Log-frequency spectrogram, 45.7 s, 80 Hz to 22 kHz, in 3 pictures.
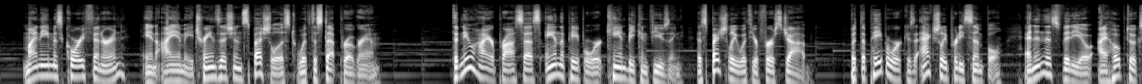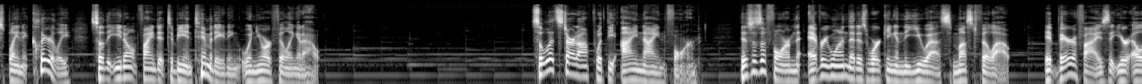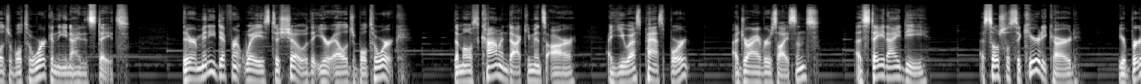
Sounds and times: Music: 0:00.0 - 0:45.6
Speech: 0:00.3 - 0:05.1, 0:06.0 - 0:10.8, 0:11.4 - 0:19.5, 0:22.3 - 0:32.2, 0:32.9 - 0:35.9, 0:36.5 - 0:42.9, 0:43.5 - 0:45.6.

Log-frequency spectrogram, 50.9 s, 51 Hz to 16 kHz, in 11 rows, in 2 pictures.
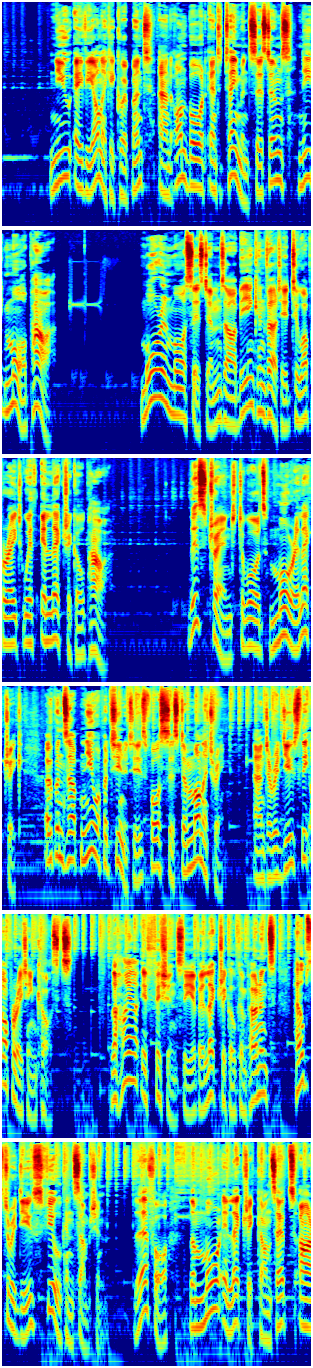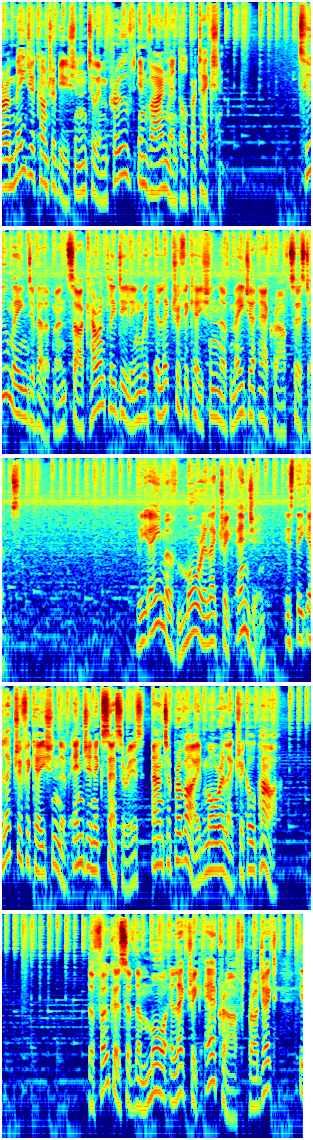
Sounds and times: Music: 0:00.0 - 0:50.8
Speech: 0:00.7 - 0:05.4, 0:06.7 - 0:10.9, 0:12.1 - 0:19.6, 0:20.2 - 0:31.2, 0:32.3 - 0:37.4, 0:39.1 - 0:45.9, 0:47.7 - 0:50.8.

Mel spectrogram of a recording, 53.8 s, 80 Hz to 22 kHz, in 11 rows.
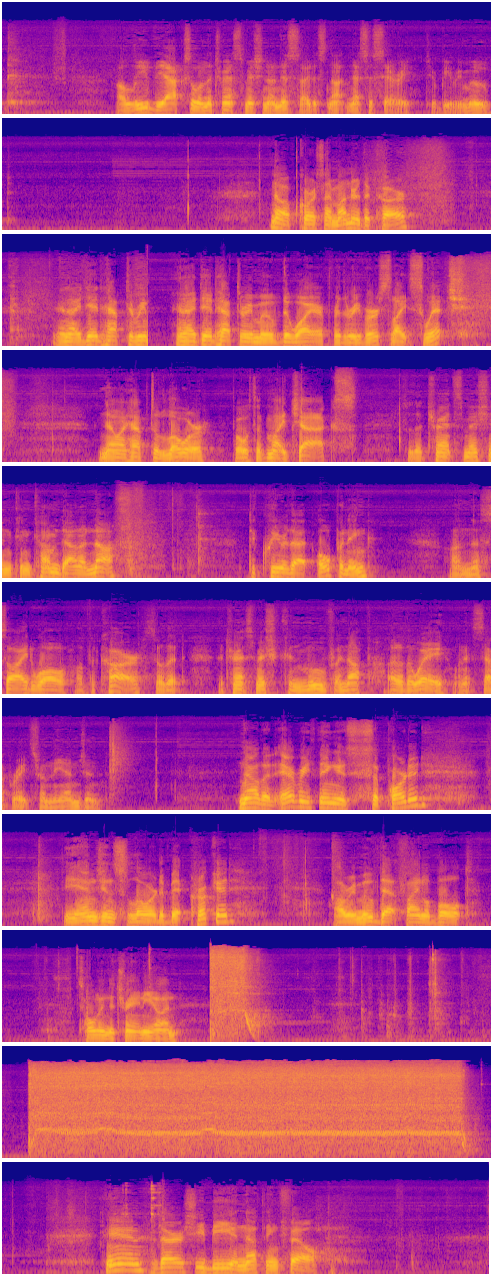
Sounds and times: Speech: 0:01.2 - 0:05.1, 0:07.6 - 0:09.1, 0:10.3 - 0:14.6, 0:15.6 - 0:20.8, 0:22.0 - 0:23.4, 0:24.0 - 0:30.4, 0:31.7 - 0:33.7, 0:34.8 - 0:36.8, 0:37.5 - 0:39.0, 0:39.9 - 0:41.0, 0:49.9 - 0:52.4.

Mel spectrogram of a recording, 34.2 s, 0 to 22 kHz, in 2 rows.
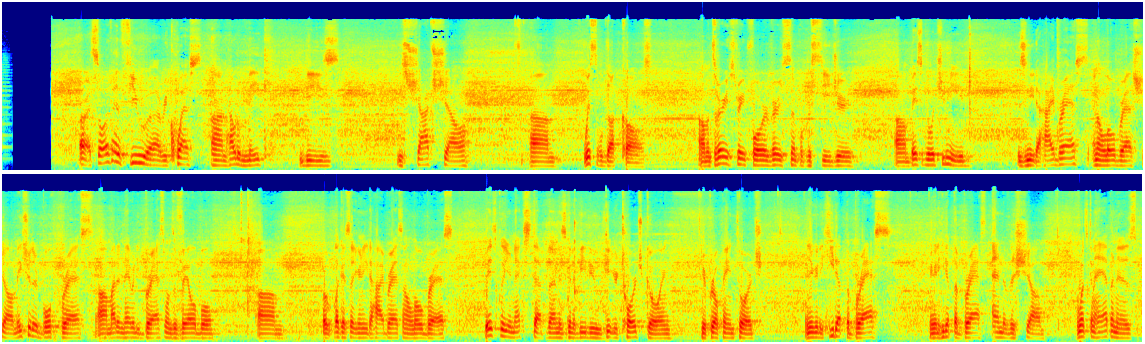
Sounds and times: Speech: 0:01.2 - 0:05.1, 0:05.9 - 0:07.0, 0:07.9 - 0:09.8, 0:10.4 - 0:14.6, 0:15.2 - 0:28.6, 0:29.2 - 0:34.2.

